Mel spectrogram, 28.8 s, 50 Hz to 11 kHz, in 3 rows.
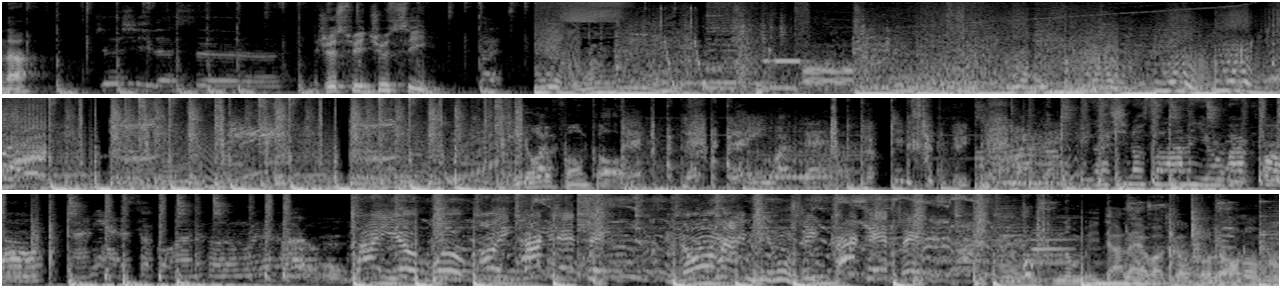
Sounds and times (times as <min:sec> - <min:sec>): Speech: 0:00.0 - 0:03.8, 0:13.5 - 0:14.3
Music: 0:00.0 - 0:28.7.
